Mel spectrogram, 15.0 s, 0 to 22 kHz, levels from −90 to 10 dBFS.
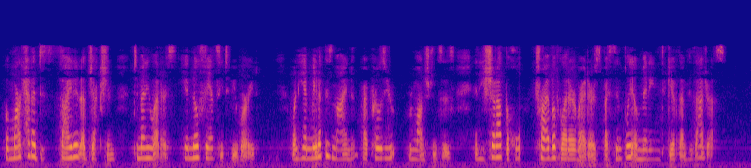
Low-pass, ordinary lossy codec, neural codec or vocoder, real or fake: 7.2 kHz; AAC, 32 kbps; none; real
